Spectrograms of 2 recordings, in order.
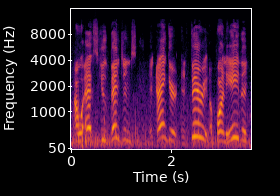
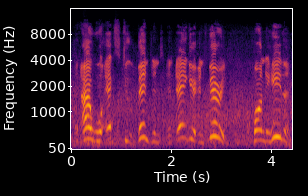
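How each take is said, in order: First: It is read at a faster pace. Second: It is read at a slow pace.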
